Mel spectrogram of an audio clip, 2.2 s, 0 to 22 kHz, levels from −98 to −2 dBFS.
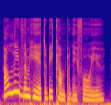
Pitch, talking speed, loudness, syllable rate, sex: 215 Hz, 240 wpm, -17 LUFS, 6.6 syllables/s, female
